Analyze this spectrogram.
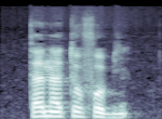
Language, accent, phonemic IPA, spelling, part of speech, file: French, France, /ta.na.tɔ.fɔ.bi/, thanatophobie, noun, LL-Q150 (fra)-thanatophobie.wav
- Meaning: thanatophobia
